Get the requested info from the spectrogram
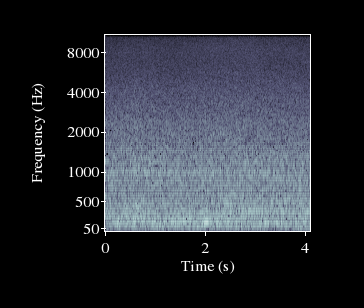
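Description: Steady background room noise: an even hum and hiss with a faint steady tone, of the kind an air conditioner or fan makes, with no distinct events.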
